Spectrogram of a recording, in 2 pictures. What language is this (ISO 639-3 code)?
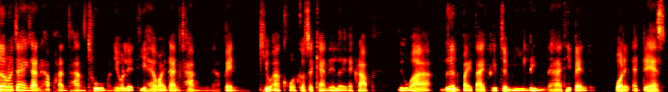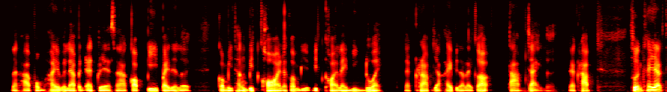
tha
